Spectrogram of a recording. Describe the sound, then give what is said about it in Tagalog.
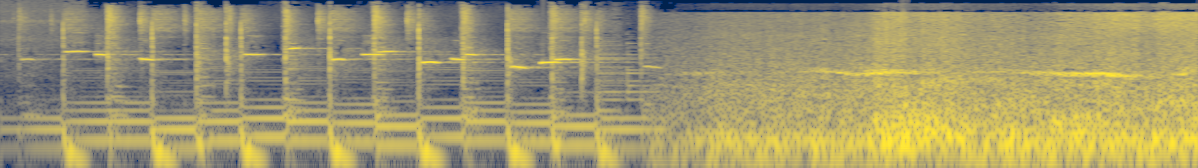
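A short rhythmic, whistly jingle with a steady beat gives way to a strong, roaring rush of wind as a typhoon approaches, swelling louder with faint howling tones, continuing without any talk. “Naku, ang lakas na ng hangin. Paparating na ata talaga ang bagyo.”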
